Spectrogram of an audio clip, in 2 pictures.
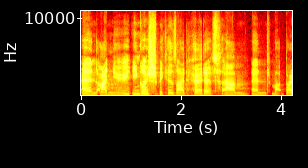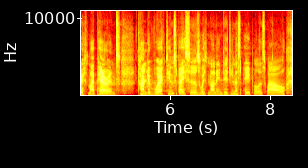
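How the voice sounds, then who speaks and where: A woman with an Australian accent at a medium pitch, moderate pace, flat monotone intonation, and hardly any pauses. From Australia, grew up in Bendigo, Victoria; family from Arnhem Land. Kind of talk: panel talk. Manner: many fillers, um.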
